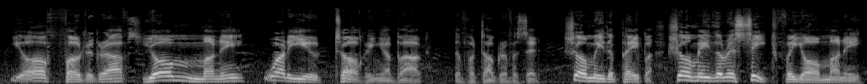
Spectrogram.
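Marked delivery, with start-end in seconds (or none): 0.1-4.3 slow, drawn-out mocking questions; stretched, raised-pitch scorn; scoffing disbelief. Photographer scoffs at the demand. 5.6-8.6 raised, loud, peremptory order; forceful and dismissive; challenging demand. Acted. Photographer challenges the old man.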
